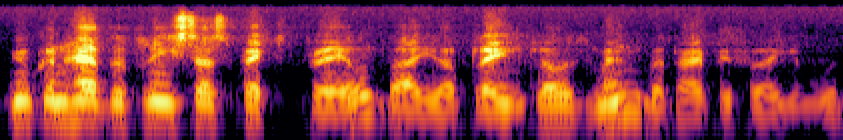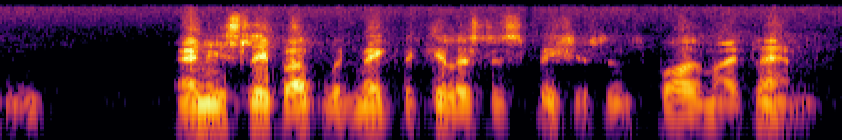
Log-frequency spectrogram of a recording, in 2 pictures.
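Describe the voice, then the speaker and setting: Measured detective, dull vintage radio sound. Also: male voice, mid-range voice, lively intonation, slightly rough. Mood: confident, deliberate. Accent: American. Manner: measured, deliberate, formal. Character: composed, methodical veteran male private investigator, the boss. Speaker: radio actor. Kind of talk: old-time radio detective drama acting.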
